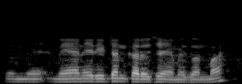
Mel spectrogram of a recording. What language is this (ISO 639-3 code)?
guj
